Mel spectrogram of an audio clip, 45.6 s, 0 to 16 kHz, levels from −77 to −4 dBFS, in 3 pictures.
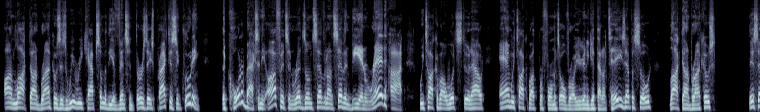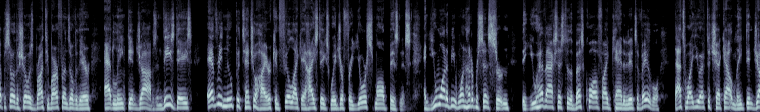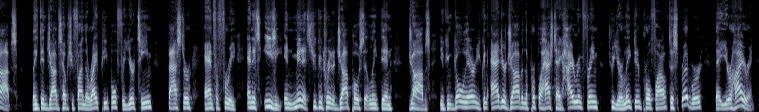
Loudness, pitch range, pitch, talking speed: -21 LUFS, 140-170 Hz, 150 Hz, 220 wpm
